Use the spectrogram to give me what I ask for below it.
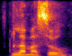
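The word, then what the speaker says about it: Lamassu: And there and also the the one the ancient Assyrian one that I can never pronounce the name. Yeah, but I I love those creatures. Lamasu.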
